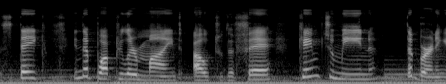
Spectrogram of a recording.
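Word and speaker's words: auto-da-fé: let's go okay and out to the fair that's the pronunciation uh from the Portuguese for Act of Faith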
